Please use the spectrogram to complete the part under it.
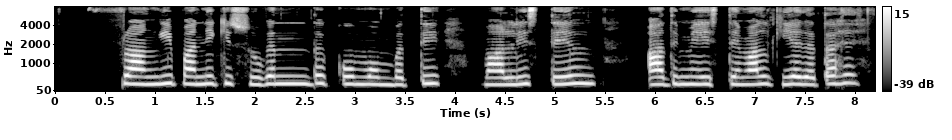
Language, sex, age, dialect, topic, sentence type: Hindi, female, 18-24, Awadhi Bundeli, agriculture, statement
